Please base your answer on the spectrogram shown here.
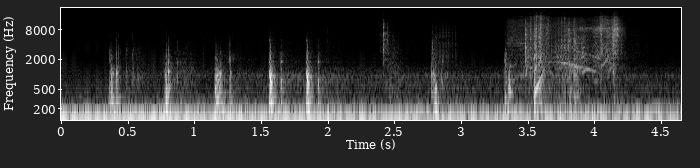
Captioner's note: footsteps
